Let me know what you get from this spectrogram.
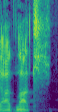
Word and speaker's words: Atlatl: And when we got to or not we like when the Europeans arrived in the Americas, we called it the Atlat, which is how you say Atlatl, because that was the Nahuatl or the Aztec word for it.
